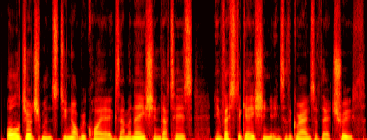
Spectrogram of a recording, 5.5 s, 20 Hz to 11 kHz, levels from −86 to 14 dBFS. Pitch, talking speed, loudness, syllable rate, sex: 120 Hz, 165 wpm, -19 LUFS, 5.6 syllables/s, male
